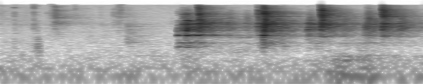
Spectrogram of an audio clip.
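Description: Steel bolt and washers clinking and clicking against a steel rack post as they are fitted by hand. The clicks come in a quick irregular run starting about a second in.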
